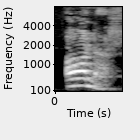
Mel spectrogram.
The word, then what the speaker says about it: honor: H is silent.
